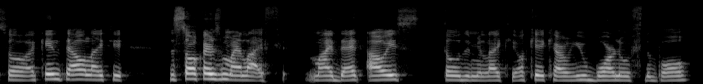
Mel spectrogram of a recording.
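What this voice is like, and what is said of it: Brazilian accent. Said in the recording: “who is this young lady with an accent? ... I'm from Brazil”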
